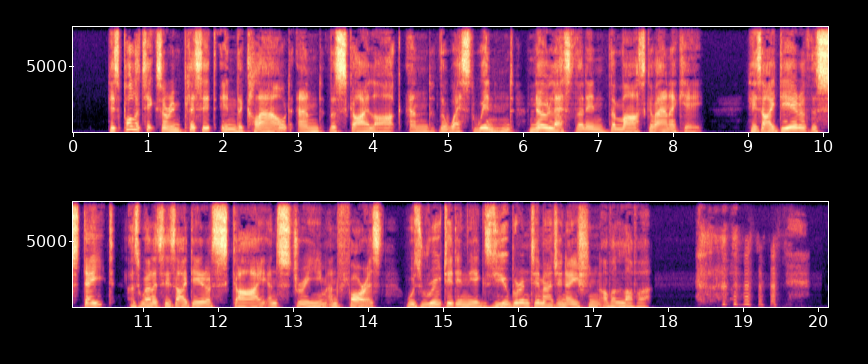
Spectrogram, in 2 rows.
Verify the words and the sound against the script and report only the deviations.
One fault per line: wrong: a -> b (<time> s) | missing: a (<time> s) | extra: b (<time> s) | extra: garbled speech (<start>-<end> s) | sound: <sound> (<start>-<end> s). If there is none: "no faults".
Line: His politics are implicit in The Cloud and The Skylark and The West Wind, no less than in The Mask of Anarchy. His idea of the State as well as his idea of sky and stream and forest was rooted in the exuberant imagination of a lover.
sound: laugh (18.4-19.9 s)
